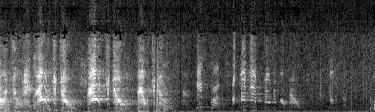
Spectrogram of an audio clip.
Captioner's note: puppet makes strange voice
